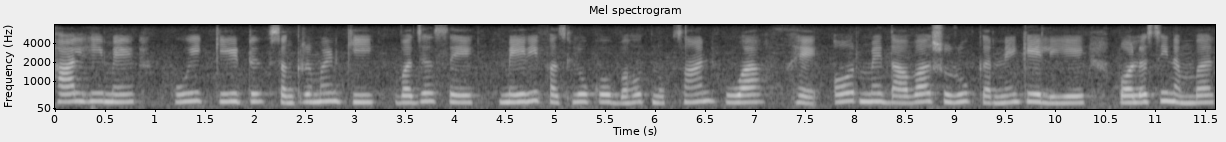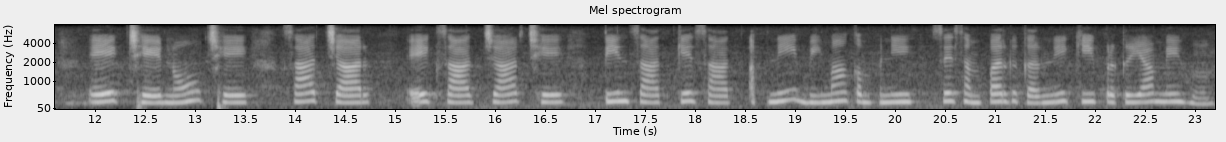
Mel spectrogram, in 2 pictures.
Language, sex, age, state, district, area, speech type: Hindi, female, 45-60, Madhya Pradesh, Harda, urban, read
